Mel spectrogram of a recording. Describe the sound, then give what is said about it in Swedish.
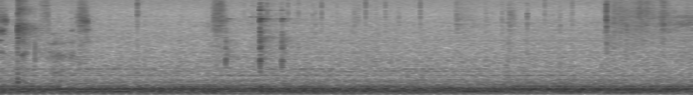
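Soft scratching and light scribbling strokes of a pen writing in a guest book, over a steady low hum; faint clicks and taps punctuate the writing sounds. “Det låter som du skriver mycket.”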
